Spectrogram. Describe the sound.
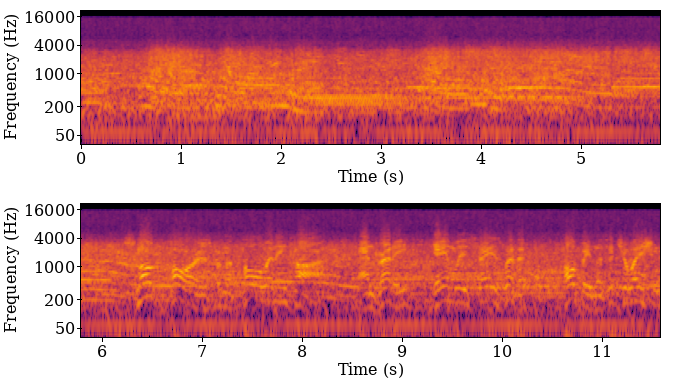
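Race cars roar past on a track in a steady, loud engine drone after the green flag, with a few rising and falling whines as individual cars sweep by, as Jimmy Clark passes Mario Andretti, whose car has problems; a voice talks over the noise.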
